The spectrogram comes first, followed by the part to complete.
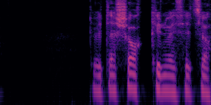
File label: "sioc", Welsh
